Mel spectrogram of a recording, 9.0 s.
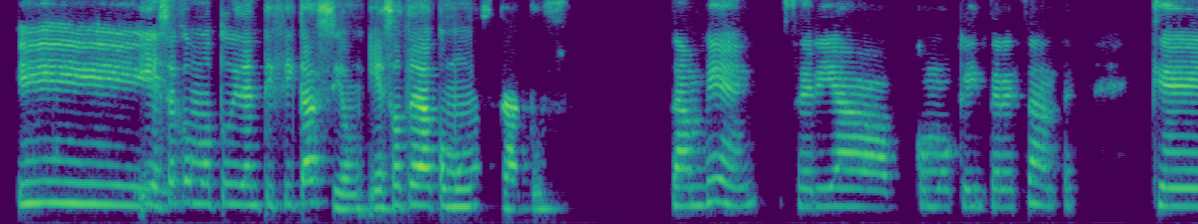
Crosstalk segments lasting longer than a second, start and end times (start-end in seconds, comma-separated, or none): none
